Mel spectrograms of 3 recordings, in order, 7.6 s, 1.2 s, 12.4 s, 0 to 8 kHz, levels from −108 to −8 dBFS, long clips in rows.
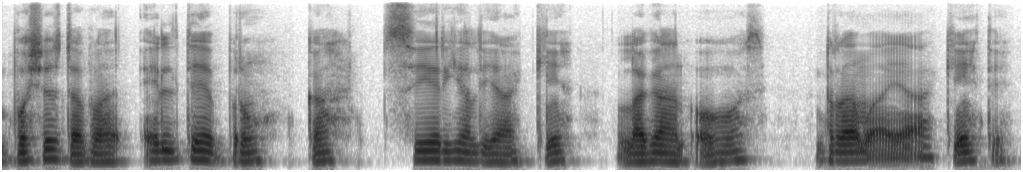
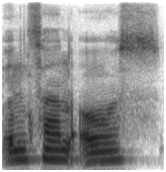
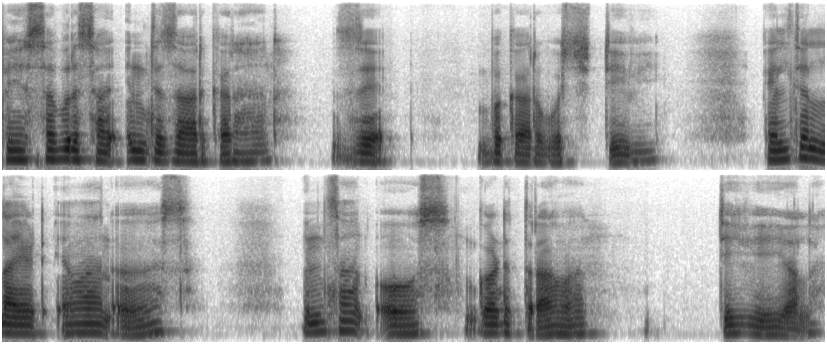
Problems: constant background noise, background conversations at intervals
